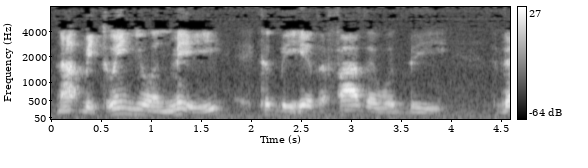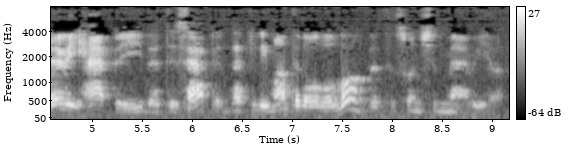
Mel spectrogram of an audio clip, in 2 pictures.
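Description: A man with a Yiddish accent giving an informal religious lesson as a teacher, haltingly explaining a text line by line, repeating and rephrasing as he goes, in a husky, rough voice. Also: mid-range voice, expressive. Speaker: Talmud teacher. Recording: muffled, thin phone-like line.

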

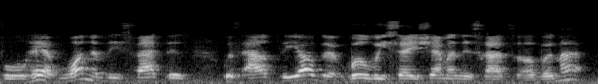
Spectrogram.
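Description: A very husky man with a Yiddish accent takes his time leading a religious lesson. He halts, repeats himself and rephrases as he explains the text in an informal, storytelling way. The sound is thin and boxed-in, like a telephone connection. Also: mid-range voice. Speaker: Talmud teacher. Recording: muffled, thin phone-like line.

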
